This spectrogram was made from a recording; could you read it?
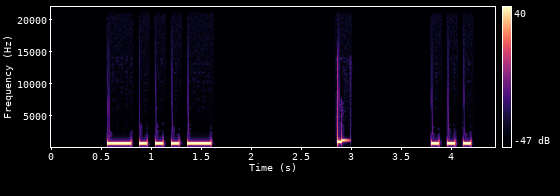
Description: Morse code, heard as a keyed tone, about 15 wpm, 700 Hz. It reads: <BT> S
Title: Single Character (Letter:Number:Punctuation:Prosign) 15wpm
